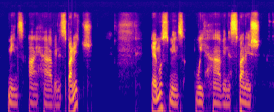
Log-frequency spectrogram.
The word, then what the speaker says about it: hemos: Notice that we don't pronounce the H in the middle. Another example is E. E. Hemos.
